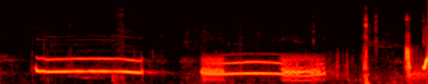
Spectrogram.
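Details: Toy Poodle whining in long, steady, tonal notes with a clear overtone, two sustained cries around one second each, followed by short clicks and a brief squeak.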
